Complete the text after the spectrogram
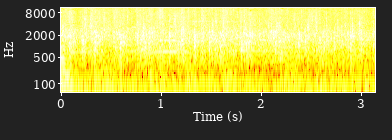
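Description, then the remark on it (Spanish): Sustained applause from a crowd for the news media, given at a speaker's request: a dense, steady wash of many hands clapping at once, fairly loud and even throughout with no pauses or speech. “Dale un aplauso a los medios de comunicación, por favor.”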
